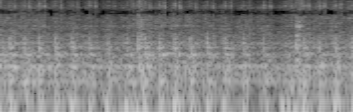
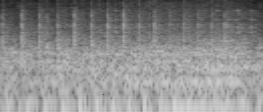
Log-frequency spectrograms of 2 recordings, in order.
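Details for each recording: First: Royal Enfield Classic single-cylinder with a complaint of odd noise when picking up, after parts were cleaned and refitted: steady thump with a light even valve tick, no knocks or misses; idle sounds healthy. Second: Royal Enfield Classic single: fast, sharp puffing chuff, roughly ten a second, over the engine beat when taking pickup, absent at other times; exhaust gas escaping past a blown head gasket.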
